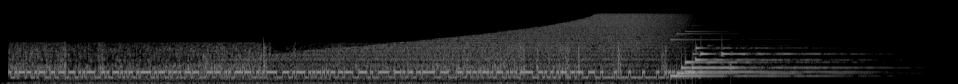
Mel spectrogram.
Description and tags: Uploading Data
I mixed together the works of
To make a cool sort of loading transition with a satisfying success at the end. This is an example of great works that I just mixed together, credit should go to the real authors.
soundesign, ui, data, loading, future, signal, collecting, space, cool, commnication, success, fiction, sci-fi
